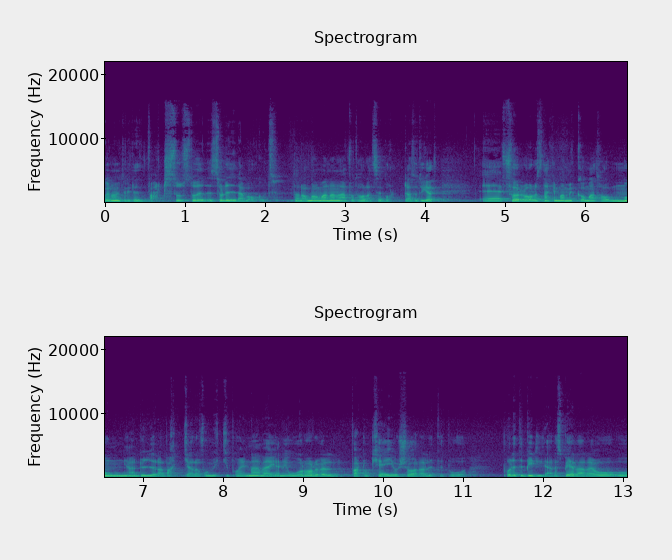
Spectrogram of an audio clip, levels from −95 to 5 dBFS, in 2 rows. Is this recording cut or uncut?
uncut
